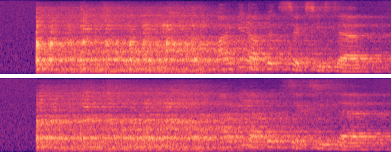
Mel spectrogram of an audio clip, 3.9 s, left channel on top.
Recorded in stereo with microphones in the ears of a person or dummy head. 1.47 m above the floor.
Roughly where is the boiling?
Left.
